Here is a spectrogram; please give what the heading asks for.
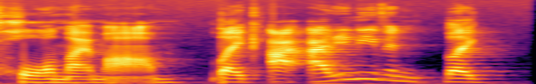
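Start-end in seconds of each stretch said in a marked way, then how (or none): none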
